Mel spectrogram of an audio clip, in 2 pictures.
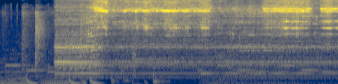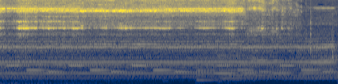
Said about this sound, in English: So we shall take that over to the bandsaw and see if we can cut that.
